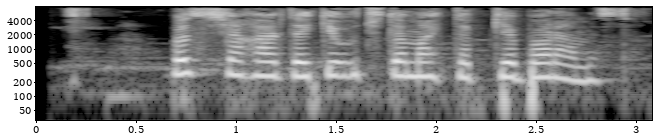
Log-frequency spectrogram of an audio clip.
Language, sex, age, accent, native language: Uzbek, female, under 19, Toshkent viloyati, Uzbek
